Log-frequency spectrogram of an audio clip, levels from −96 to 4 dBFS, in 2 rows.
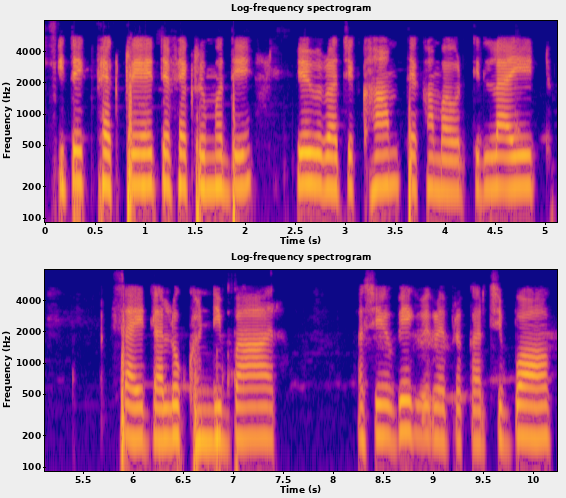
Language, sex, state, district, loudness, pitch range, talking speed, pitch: Marathi, female, Karnataka, Belgaum, -17 LUFS, 190-205 Hz, 100 wpm, 195 Hz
